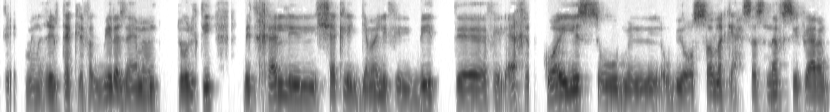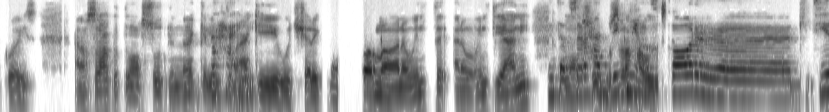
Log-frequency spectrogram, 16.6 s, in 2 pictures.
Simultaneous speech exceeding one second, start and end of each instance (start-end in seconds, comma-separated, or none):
13.8-15.2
